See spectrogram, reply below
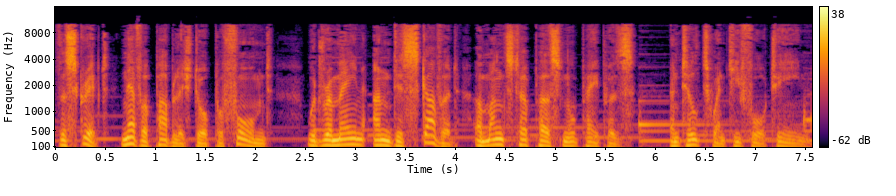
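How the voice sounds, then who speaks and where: A man reading scripted narration as the announcer of a radio play, in a measured, formal manner. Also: medium pitch, expressive. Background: music under the voice.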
